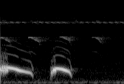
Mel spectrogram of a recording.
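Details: Two falling, rounded coos from a local spotted dove, used to provoke other doves into answering, the first longer than the second, with a faint high whine behind.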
